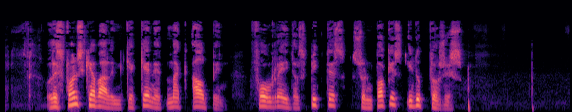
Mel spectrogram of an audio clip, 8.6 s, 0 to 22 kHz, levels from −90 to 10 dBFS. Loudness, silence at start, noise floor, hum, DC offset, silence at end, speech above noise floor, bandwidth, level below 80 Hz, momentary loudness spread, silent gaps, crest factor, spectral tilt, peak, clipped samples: -22 LUFS; 0.4 s; -71 dBFS; none; under 0.1%; 1.7 s; 49 dB; 11.5 kHz; -64 dBFS; 22 LU; none; 22 dB; -4.5 dB/octave; -2 dBFS; under 0.1%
